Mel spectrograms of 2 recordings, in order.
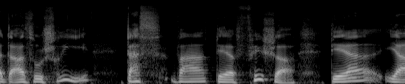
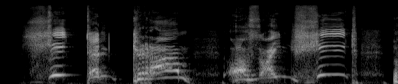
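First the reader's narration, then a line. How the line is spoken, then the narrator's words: Roaring shout. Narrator (German): brüllte er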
